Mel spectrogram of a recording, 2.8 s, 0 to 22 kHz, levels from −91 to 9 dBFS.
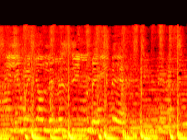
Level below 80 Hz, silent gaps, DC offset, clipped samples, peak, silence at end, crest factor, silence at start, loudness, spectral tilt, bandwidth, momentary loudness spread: -20 dBFS; none; under 0.1%; under 0.1%; 0 dBFS; 0 s; 14 dB; 0 s; -15 LUFS; -5 dB/octave; 11 kHz; 2 LU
